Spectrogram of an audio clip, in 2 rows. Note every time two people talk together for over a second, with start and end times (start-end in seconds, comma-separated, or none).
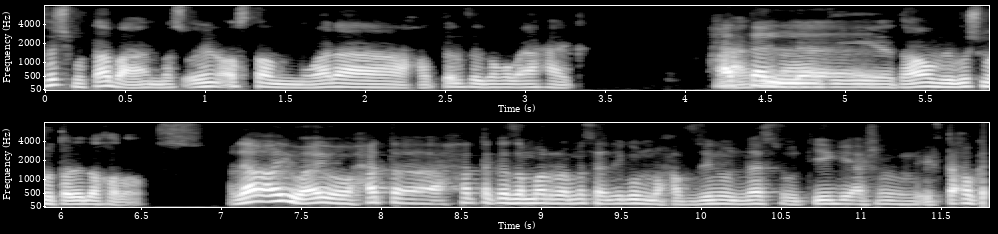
none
